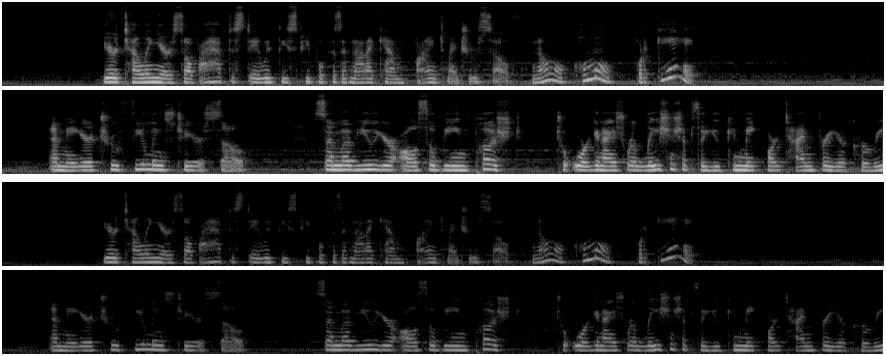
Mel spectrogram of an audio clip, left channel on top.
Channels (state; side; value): quieter; right; 11.7 dB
